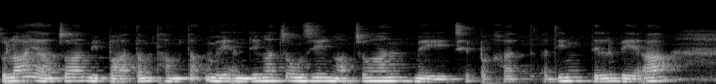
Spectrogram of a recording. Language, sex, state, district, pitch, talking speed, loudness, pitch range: Mizo, female, Mizoram, Aizawl, 150 Hz, 170 wpm, -14 LUFS, 140-160 Hz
